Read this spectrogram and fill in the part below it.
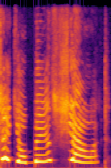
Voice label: comeonthen, Southern Belle; speech

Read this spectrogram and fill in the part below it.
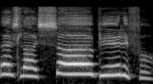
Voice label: collect, Hippy

